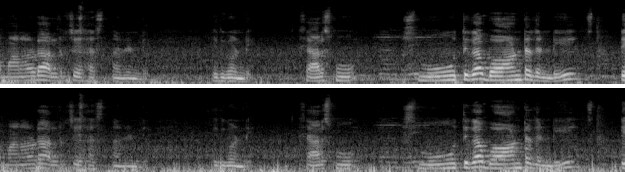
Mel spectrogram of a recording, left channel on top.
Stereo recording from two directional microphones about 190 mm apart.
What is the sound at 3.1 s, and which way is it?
Speech, 5° left (ahead or behind).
